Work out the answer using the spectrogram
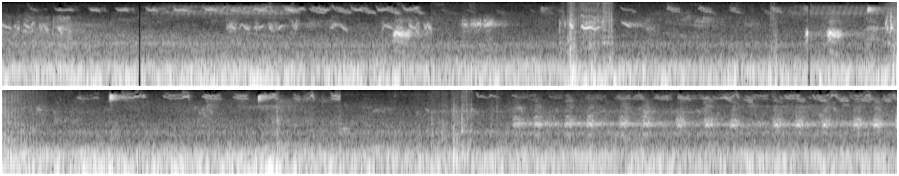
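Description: Bluebird parent's wings fluttering in short bursts as it comes to the nest box with food for its nestlings. Other songbirds chirp in quick repeated high notes throughout, with a few harsher calls, and a steady trill sets in near the end.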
